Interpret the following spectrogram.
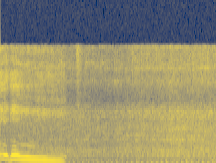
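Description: Small engine of a mud-modified lawn tractor running steadily under load on a hill climb, a low even pulsing that grows slightly louder in the second half. A person shouts "woo" over it in the first half second.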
